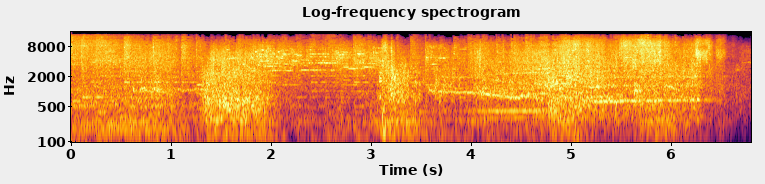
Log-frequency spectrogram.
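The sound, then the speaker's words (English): A pickup truck crashes into a car that has just shot over a low parapet. Loud crunching, smashing impacts come in several heavy bursts, with scraping and clattering noise carrying on between them. “It shoots forward and over a low parapet, coming to halt in front of the pickup truck, which crashes into it.”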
